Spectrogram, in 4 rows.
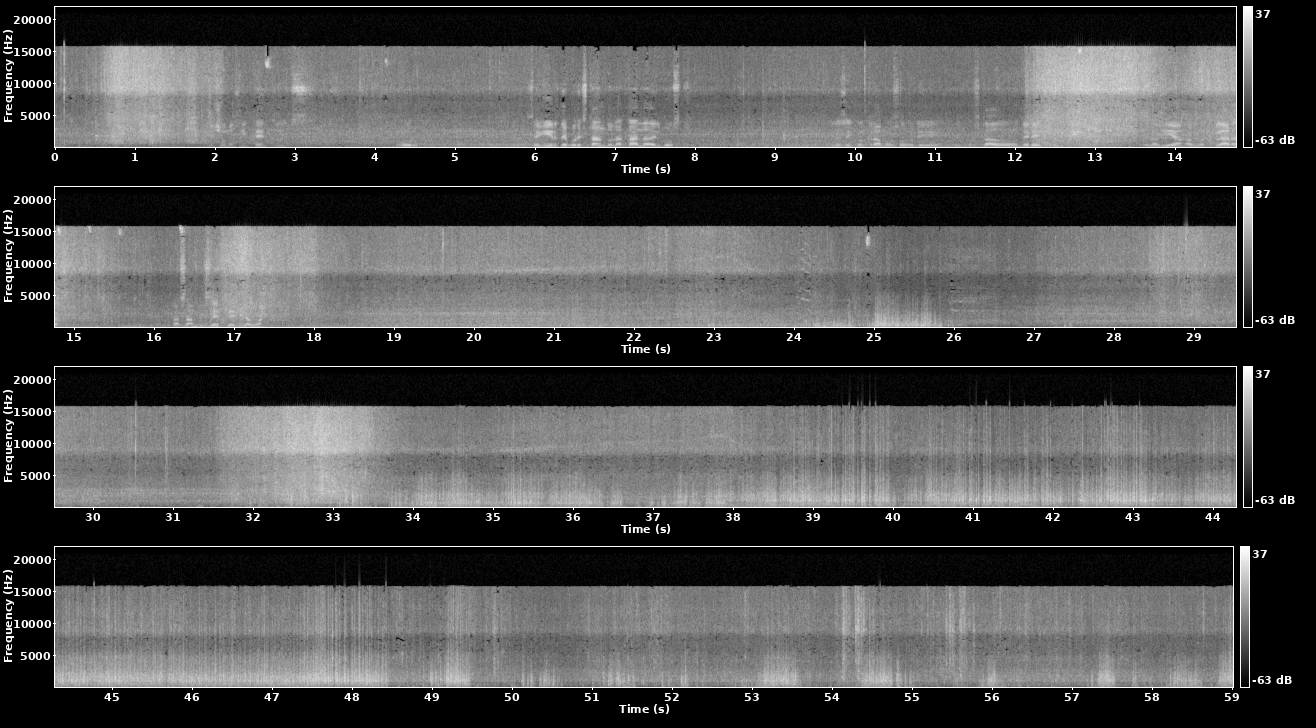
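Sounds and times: vehicle road noise: 0.0 - 59.0
wind buffeting microphone: 3.2 - 59.0.

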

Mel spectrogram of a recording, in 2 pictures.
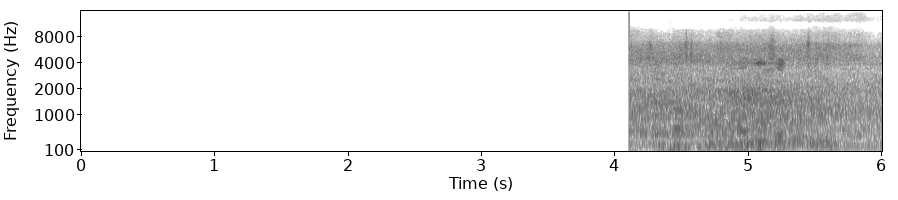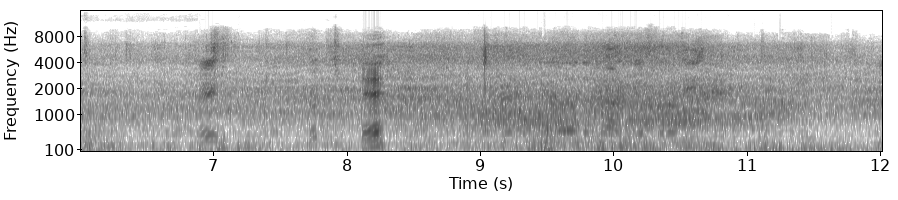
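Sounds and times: road traffic: 4.1 - 12.0
wind on microphone: 4.1 - 12.0.

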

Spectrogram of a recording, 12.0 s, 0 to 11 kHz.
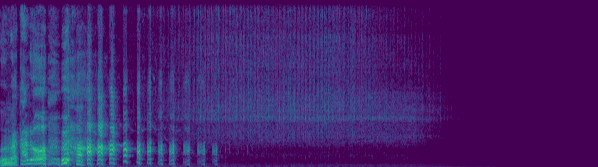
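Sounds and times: man laughing: 0.0 - 4.4
paper pinwheel whirring: 1.5 - 9.2.

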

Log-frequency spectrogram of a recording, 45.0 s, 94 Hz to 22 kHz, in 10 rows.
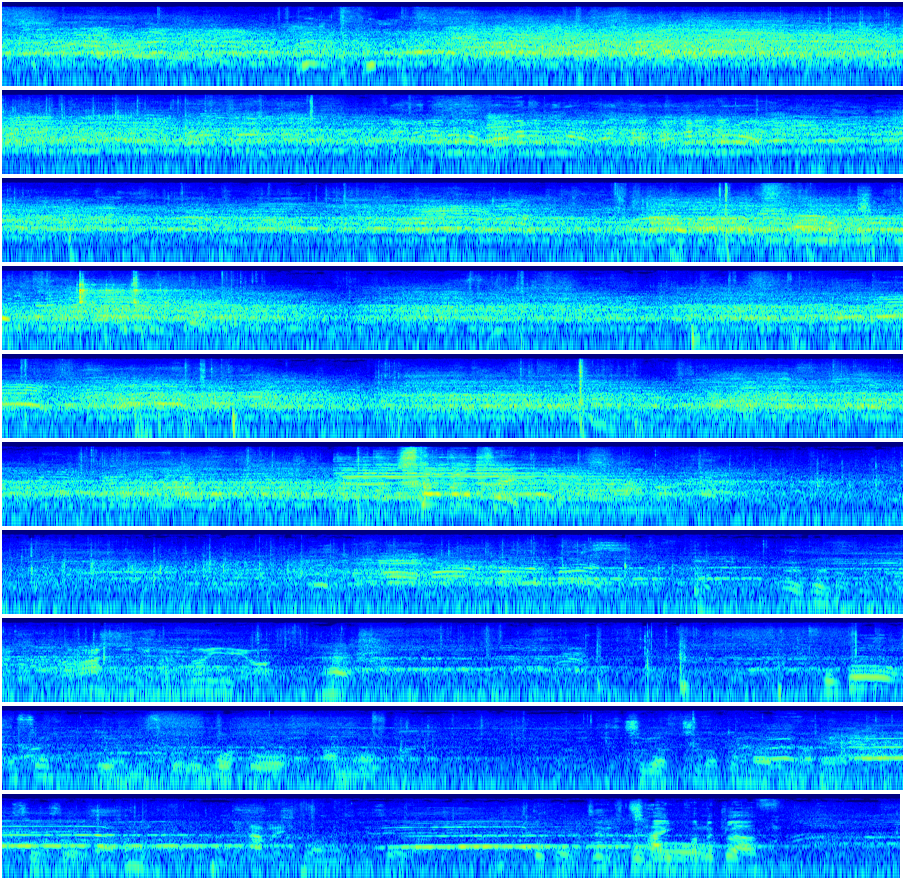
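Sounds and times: crowd shouting and cheering: 0.0 - 35.9
ring bell: 24.2 - 26.6.

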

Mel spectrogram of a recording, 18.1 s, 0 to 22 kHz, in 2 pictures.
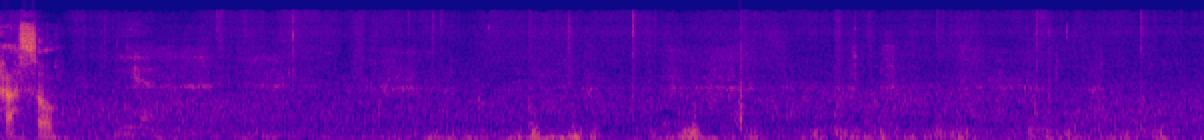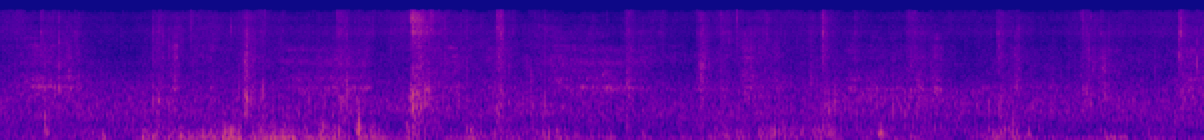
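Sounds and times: wind buffeting microphone: 0.6 - 18.0
footsteps on gravel: 1.5 - 18.0.

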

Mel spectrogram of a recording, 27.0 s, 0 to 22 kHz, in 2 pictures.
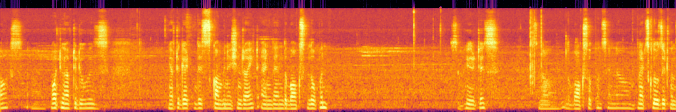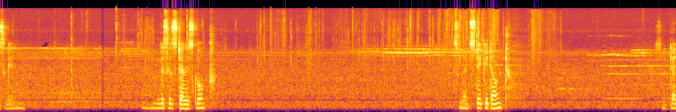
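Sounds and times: plastic bag crinkling: 15.8 - 24.9.

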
